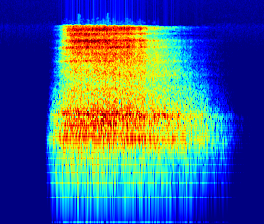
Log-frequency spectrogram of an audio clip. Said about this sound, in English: Breathe.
